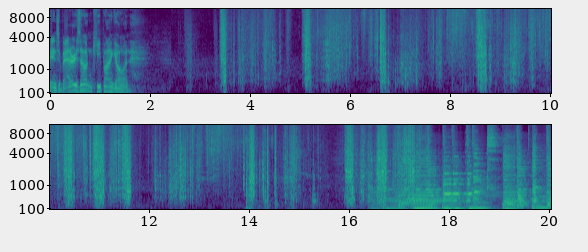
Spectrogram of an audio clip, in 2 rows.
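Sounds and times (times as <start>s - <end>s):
footsteps crunching in snow: 2.5s - 17.8s.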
